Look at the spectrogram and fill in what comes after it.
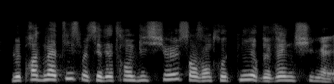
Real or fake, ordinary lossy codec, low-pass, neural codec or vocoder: fake; none; none; codec, 16 kHz, 2 kbps, FreqCodec, smaller model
